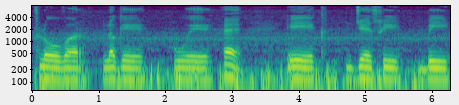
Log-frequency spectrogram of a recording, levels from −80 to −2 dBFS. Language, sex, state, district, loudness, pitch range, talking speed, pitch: Hindi, male, Haryana, Charkhi Dadri, -17 LUFS, 110-115 Hz, 65 wpm, 110 Hz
